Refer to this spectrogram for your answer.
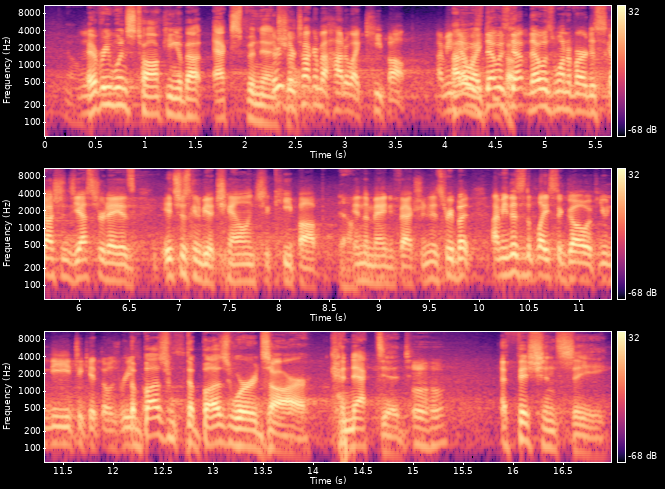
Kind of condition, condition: setting, busy venue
